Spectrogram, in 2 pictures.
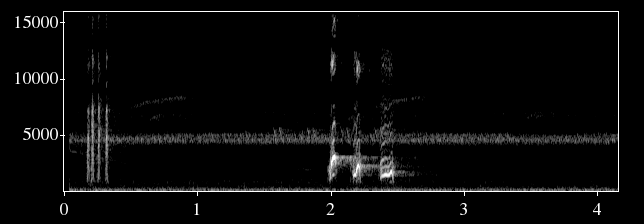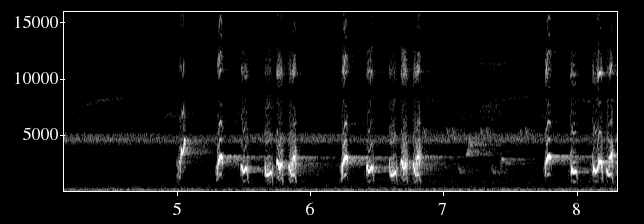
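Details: Caged red-whiskered bulbul used as a decoy in a trapping contest. It gives short bubbly, warbled phrases: one brief burst, then a pause, then several quick chattering phrases in succession. A steady high hum runs throughout.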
